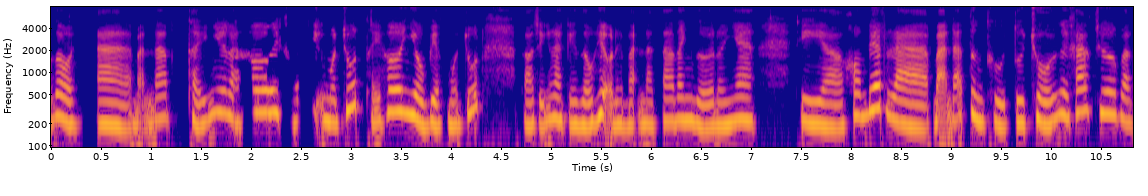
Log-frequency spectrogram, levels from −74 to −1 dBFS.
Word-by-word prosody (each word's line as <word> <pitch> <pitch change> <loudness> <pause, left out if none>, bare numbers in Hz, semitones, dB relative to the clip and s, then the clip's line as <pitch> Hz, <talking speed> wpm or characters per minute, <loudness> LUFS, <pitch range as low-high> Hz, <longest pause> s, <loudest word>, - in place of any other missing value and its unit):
rồi, 220 -5 +1 0.2
à, 195 -3 +1
bạn - - -4
đã 235 +1 -3 0.2
thấy 205 -3 -1
như 280 +2 0
là 245 - 0 0.2
hơi 285 0 +3
khó 205 - -7
chịu - - -6
một 210 - +2
chút, 315 +7 +2
thấy - - -3
hơi 290 0 +5
nhiều 255 -6 +4
việc 195 0 -1
một 195 - 0
chút, 290 - 0 0.5
đó 190 -1 -1
chính 205 +5 -1
là 230 -1 +2
cái 200 -1 0
dấu 190 0 +2
hiệu 255 -4 +2
để 195 - 0
bạn 195 +1 -4
đặt 195 -1 -2
ra 215 0 -2
ranh 225 -1 +1
giới 185 -1 0
đó 195 - 0
nha. 220 +3 +1 0.5
Thì, 205 -2 +2
à, 185 -1 0
không 255 0 -1
biết 320 0 +5
là 190 -7 +2
bạn 215 - 0
đã 220 - -2
từng 230 -6 +2
thử 190 -3 +1
từ 205 0 +1
chối 220 -1 +1
người 260 -2 +1
khác 290 +4 0
chưa, 275 -2 +2
và 220 -4 -3
215 Hz, 260 wpm, -23 LUFS, 195-255 Hz, 0.5 s, hơi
